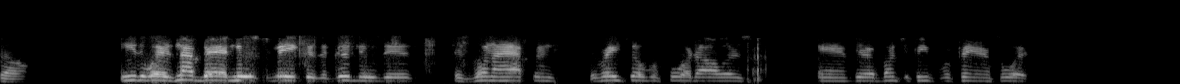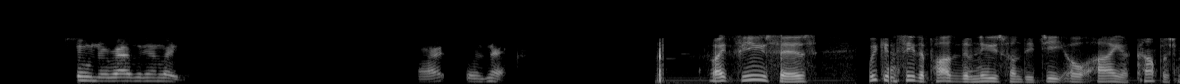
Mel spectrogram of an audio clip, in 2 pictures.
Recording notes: Conference Call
